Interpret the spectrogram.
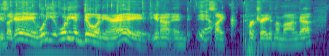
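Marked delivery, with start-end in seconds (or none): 0.2-2.5 put-on Jersey accent, higher and louder. Describing a manga character who talks like a Jersey boy: put-on Jersey accent. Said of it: "he speaks like a Jersey boy".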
